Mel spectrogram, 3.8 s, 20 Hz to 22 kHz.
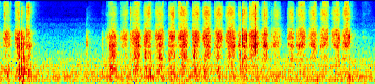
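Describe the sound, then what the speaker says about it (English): A sanding stick is rubbed along flat plastic parts of a Johnny 5 toy-version model kit, giving a steady run of rhythmic scratchy strokes, close and fairly loud, with no talking. "So you just get your sanding stick in there, run that nice straight down there and straight down there."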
